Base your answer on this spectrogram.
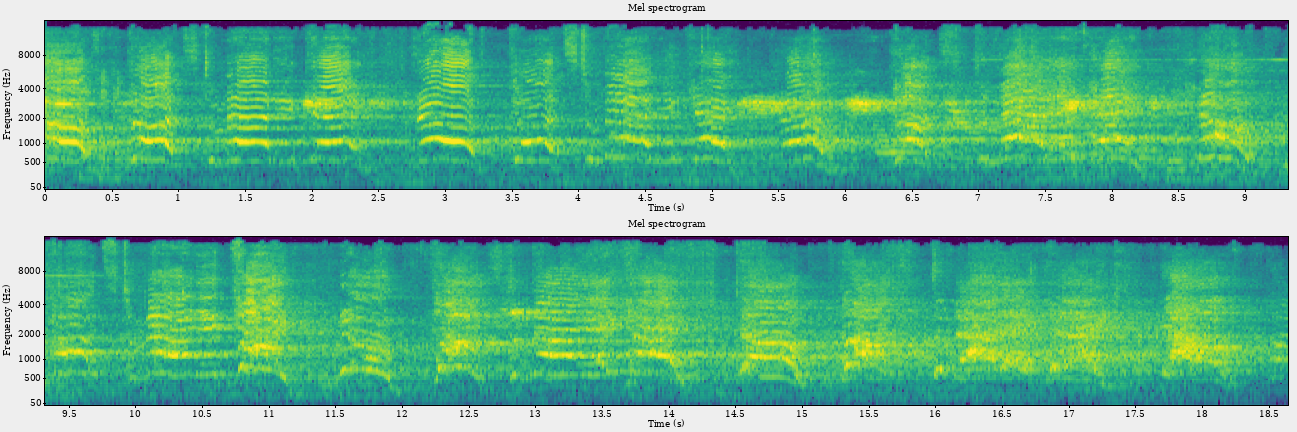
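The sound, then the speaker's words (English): A protest crowd in a congressional office last Thursday, with many overlapping voices shouting and calling out continuously, loud and high-pitched, with no pauses across the whole stretch and no single voice standing clear. “And let's listen to just a little bit of what that protest sounded like last Thursday.”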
